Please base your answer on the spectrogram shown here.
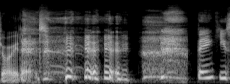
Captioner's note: both laughing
